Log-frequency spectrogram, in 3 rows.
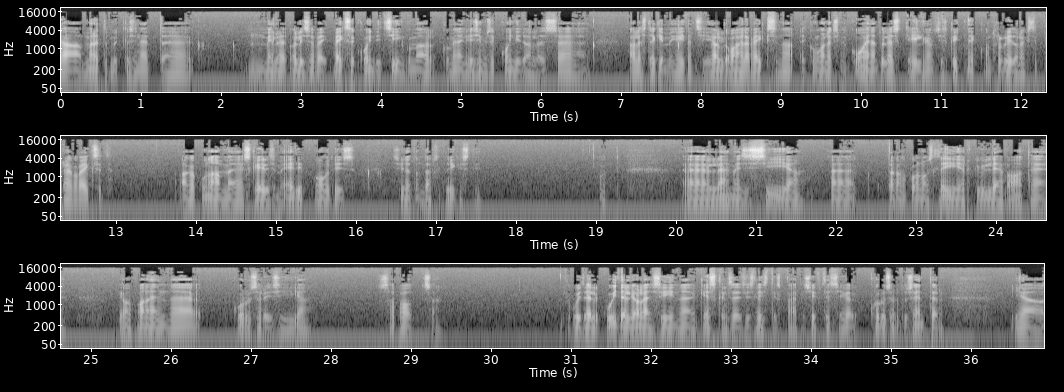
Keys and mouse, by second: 18.9-23.7 middle drag, 23.7 KP_3, 24.3 KP_5, 24.6 KP_5, 29.2 KP_1, 33.6 shift+s, 36.6 KP_3.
